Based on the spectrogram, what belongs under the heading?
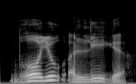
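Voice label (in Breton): "pays de la loire", Breton; france region; gcompris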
